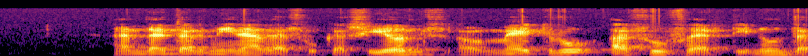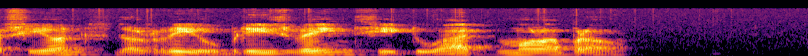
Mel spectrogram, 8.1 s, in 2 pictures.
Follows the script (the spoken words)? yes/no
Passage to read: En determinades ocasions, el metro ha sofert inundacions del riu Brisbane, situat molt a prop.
yes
